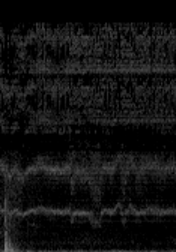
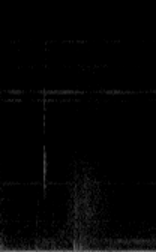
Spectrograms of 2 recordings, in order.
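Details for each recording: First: Newly acquired Tempest arcade cabinet powered on: thin steady high squeal over quiet hum with no game sound; squeal cause unknown, owner suspects sound amplifier chip or bad speaker for the missing sound. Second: Tempest arcade cabinet CRT monitor, long unused, whose flyback had been squealing: now only a low steady hum with no high-pitched whistle; owner unsure whether dirt caused it; normal CRT monitor operation.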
